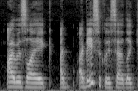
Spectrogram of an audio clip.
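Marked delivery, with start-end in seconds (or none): none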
